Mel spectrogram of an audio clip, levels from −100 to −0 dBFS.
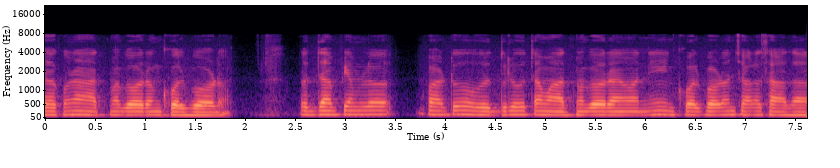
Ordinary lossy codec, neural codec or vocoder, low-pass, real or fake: none; none; none; real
